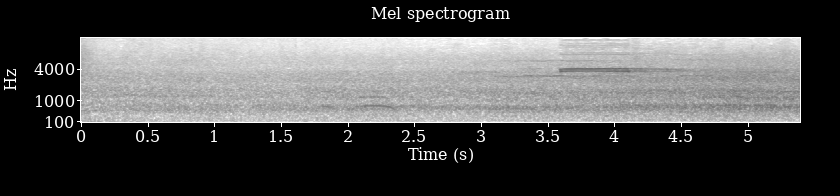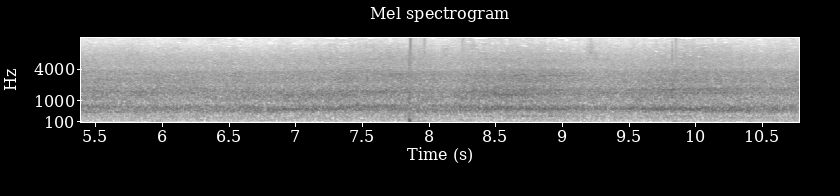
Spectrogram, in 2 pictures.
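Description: A stadium crowd roars steadily, growing louder.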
